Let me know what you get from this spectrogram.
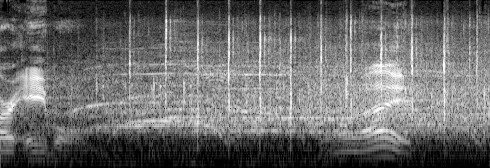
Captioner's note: audience applauding and cheering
